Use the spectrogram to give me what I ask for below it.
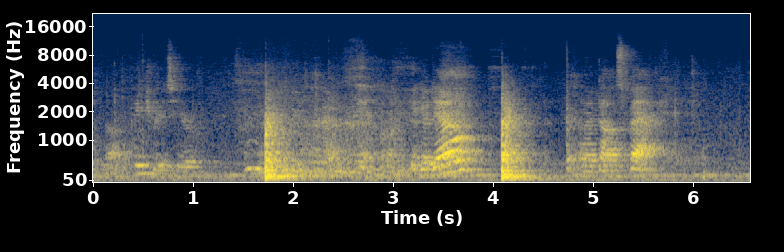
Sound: laugh

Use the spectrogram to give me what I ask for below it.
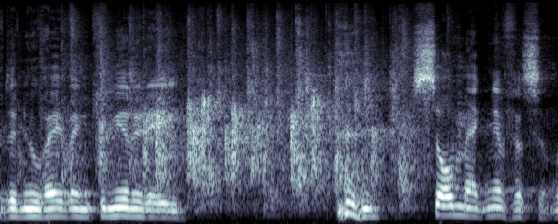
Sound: audience applauds

